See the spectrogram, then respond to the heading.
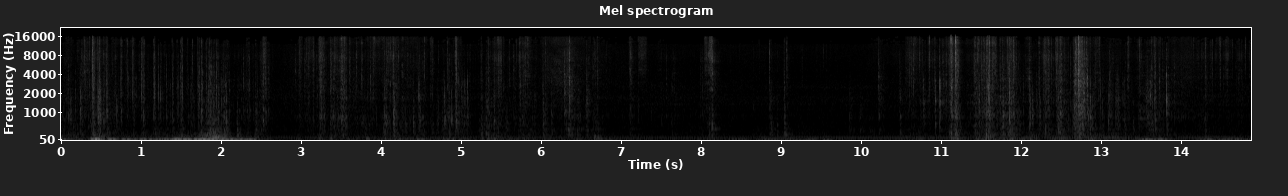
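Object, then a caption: Plastic folding fan with fabric leaf. A hand-held plastic folding fan, about 20 cm, with white plastic ribs and a pleated floral printed fabric leaf, is held in one hand and snapped open and shut. A loud flapping rustle of the leaf opens the clip, followed by quieter, uneven clacks of the ribs and soft leaf flaps over a steady low hum.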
